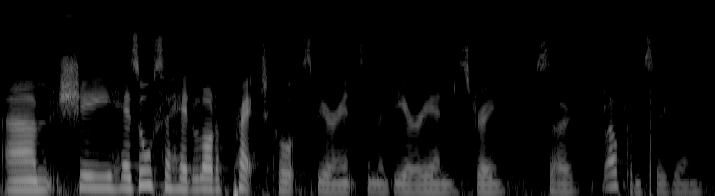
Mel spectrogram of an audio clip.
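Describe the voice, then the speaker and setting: A woman's voice: fairly low pitch, flat delivery, fairly quick, clean tone. A woman acting as session chair, making introductions and announcements at a conference. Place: indoor conference venue.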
